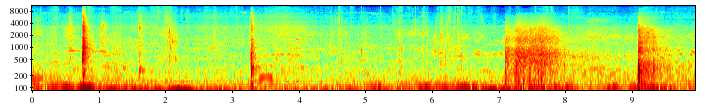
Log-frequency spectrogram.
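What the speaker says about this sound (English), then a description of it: "Saturday afternoon fireworks." Saturday afternoon fireworks going off outdoors, a few sharp distant bangs and thumps scattered over low rumbling background, with a person talking.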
